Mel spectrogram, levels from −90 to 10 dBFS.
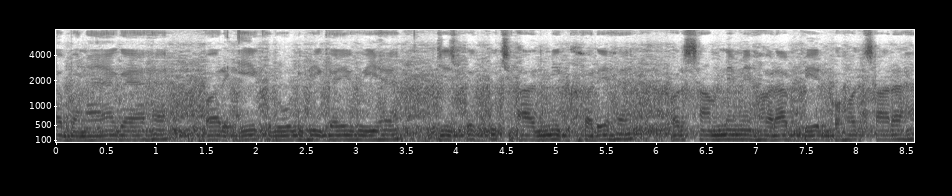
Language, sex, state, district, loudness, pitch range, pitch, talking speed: Hindi, male, Bihar, West Champaran, -12 LUFS, 115-120 Hz, 115 Hz, 165 wpm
